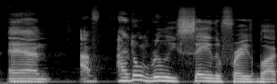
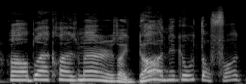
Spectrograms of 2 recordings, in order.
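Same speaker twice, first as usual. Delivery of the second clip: higher, incredulous duh tone; mock disbelief; 7 semitones higher than usual. Reacting to an obvious slogan, high incredulous scoff.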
